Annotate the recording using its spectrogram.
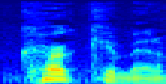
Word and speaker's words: curcumin: And I found a company that is now manufacturing a form of curcumin. Am I pronouncing it right? Is it curcumin? – Curcumin.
